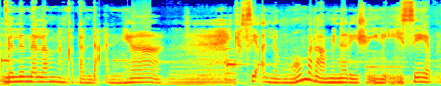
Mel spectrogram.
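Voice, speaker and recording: An actress playing a kind, soothing aunt in a Filipino radio drama, gentle and reassuring. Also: female voice, fairly low pitch, a little slow, lightly acted. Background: music.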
